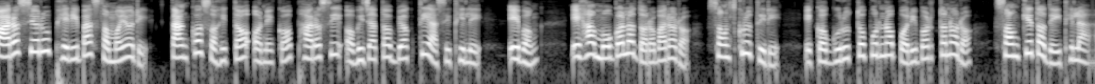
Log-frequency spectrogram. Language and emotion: Odia, neutral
